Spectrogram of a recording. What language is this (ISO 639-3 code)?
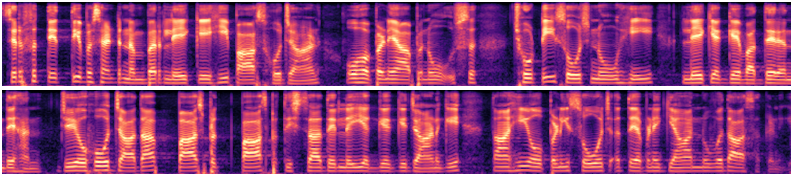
pan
